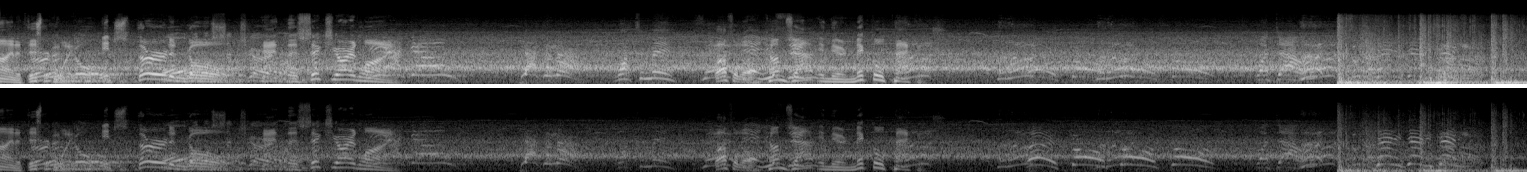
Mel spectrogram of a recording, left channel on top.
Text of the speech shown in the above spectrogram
at this point. It's third and goal at the 6-yard line. Knock him out. Watch him in. Buffalo comes out in their nickel package. Hey, score. Watch out. Danny.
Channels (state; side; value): quieter; right; 14.8 dB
